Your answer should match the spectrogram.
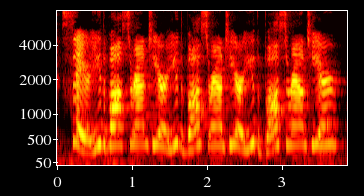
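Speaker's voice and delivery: high, loud parrot squawk. Acted. Parrot squawks at the mother, high and loud. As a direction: screech it like a cheeky parrot.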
